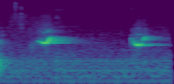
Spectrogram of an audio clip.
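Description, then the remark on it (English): A played-back recording of a bird call: the bird calls twice, each a clear, mid-pitched whistled note with a slight upward bend, separated by about a second of quiet. No one speaks. “That specific type of bird.”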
